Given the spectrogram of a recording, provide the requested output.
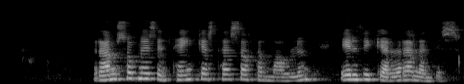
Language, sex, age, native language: Icelandic, female, 50-59, Icelandic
